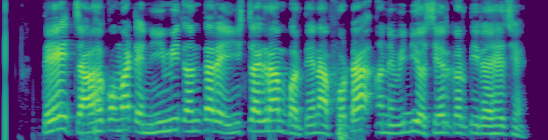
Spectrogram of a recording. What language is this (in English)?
Gujarati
